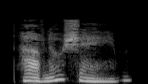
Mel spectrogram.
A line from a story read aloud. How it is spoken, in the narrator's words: she said softly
